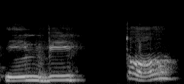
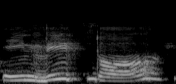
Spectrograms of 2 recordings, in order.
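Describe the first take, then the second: First: The stress is on the last syllable. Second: The stress is on the middle syllable.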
